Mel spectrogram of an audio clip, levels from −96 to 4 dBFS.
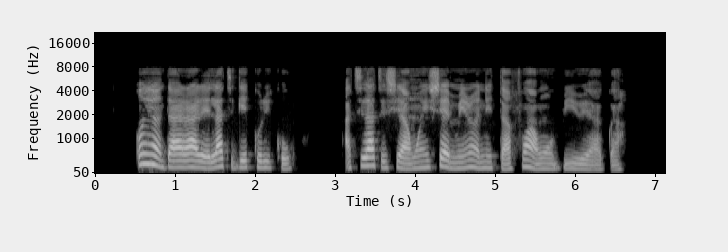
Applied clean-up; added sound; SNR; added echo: none; none; none; none.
